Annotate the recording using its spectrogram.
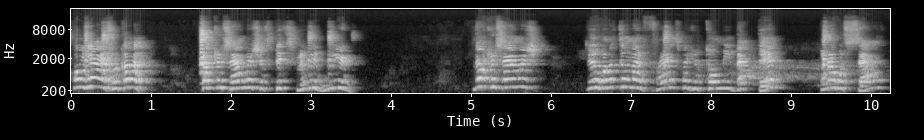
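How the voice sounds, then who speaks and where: A woman voicing a young, squeaky monster puppet telling stories in a simple, childlike way at a live puppet show. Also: measured pace, pauses often, slight background noise. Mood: friendly. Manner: childlike, simple storytelling to an audience. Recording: echoey room, slightly distant mic.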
